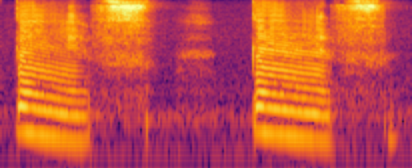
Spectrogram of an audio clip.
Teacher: इसका मखर कफ के मखर से आगे या मु के करीब हो जाता है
